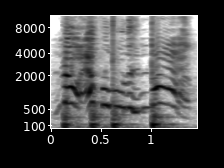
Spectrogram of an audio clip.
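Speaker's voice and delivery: high, loud squeal of refusal; indignant refusal. Acted. Viewer objecting to husband walking off, indignant. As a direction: shut it down with loud mock outrage.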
